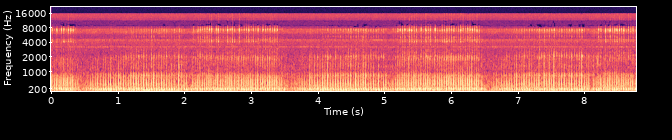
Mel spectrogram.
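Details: A kitten having its belly rubbed purrs hard, the low rumble rising and falling in long cycles roughly every three seconds as it breathes in and out.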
